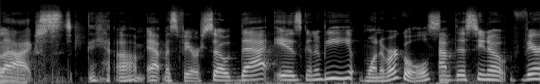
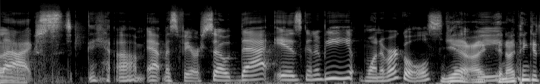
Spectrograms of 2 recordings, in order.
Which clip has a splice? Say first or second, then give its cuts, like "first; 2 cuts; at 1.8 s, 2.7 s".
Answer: first; 1 cut; at 4.4 s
